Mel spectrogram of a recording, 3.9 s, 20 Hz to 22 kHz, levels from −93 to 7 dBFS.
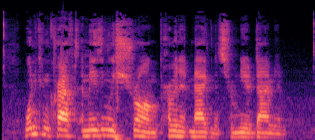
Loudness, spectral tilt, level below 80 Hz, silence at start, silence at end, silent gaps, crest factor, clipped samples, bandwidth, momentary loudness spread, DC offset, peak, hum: -17 LUFS; -5 dB/octave; -40 dBFS; 0.3 s; 0.4 s; none; 18 dB; under 0.1%; 15.5 kHz; 9 LU; under 0.1%; 0 dBFS; none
